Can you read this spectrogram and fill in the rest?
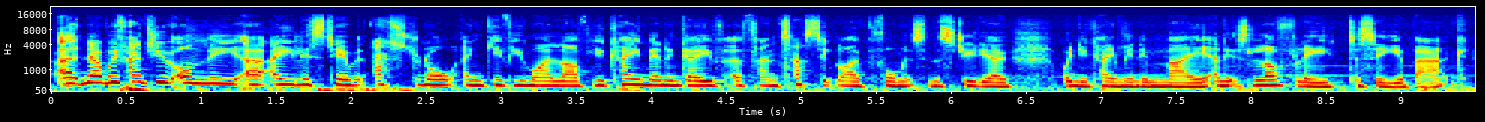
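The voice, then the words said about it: Cockney accent. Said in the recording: “It's my Cockney accent.”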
